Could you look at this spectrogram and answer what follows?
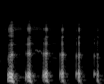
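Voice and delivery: high giggle; laugh. Real, not acted. Host laughing after their own outburst, light giggle. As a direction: break into a giggle.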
